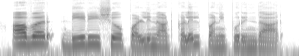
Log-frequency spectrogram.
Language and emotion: Tamil, neutral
